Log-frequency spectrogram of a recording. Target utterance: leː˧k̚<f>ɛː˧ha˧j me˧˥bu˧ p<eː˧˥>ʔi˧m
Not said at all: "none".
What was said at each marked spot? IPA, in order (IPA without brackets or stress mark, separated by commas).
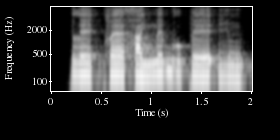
f, eː˧˥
